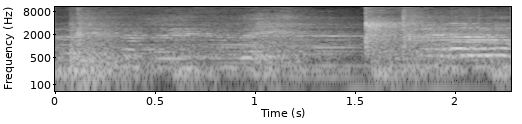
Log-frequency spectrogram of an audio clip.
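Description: Two sharp knocks about a second and a half apart, the sound of loaded barbells and weight plates being set down on a tiled floor, over background music with a beat.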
